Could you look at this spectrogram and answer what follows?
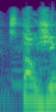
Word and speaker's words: storge: Un quatrième thème que j'ai découvert, c'est storge. Storge ou bien storge, ça s'écrit S-T-O-R-G-E.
